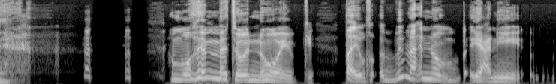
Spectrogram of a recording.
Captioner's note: she laughs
